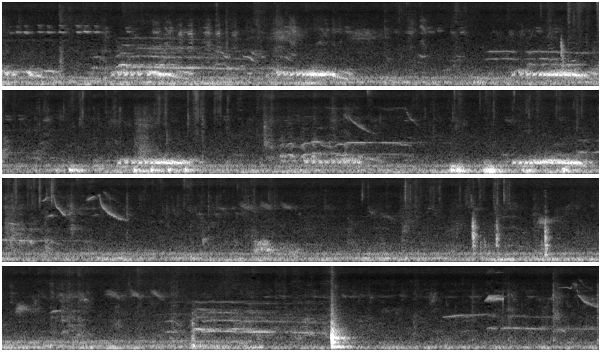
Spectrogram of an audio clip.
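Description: A bird cooing in short low calls every two or three seconds, mostly in the first half, with faint higher chirps of other birds. Near the end a single sharp clink.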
